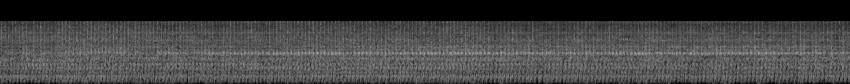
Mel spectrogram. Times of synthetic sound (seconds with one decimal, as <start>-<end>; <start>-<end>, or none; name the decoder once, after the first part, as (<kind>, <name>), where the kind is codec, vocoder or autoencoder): 0.0-0.6 (autoencoder, DAC-VAE); 1.3-2.8; 4.9-8.5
